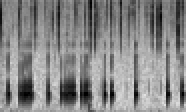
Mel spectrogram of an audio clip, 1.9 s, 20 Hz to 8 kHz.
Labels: {"label": "biophony, knock croak", "recorder": "SoundTrap 300"}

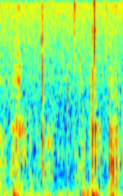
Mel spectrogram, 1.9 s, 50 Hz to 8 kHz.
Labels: {"label": "biophony, knock croak", "recorder": "SoundTrap 300"}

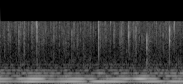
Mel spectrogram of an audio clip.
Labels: {"label": "biophony, midshipman", "recorder": "SoundTrap 500"}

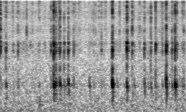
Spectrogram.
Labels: {"label": "ambient", "recorder": "HydroMoth"}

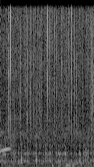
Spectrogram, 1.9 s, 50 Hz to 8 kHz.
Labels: {"label": "biophony", "recorder": "SoundTrap 300"}
{"label": "anthrophony, mechanical", "recorder": "SoundTrap 300"}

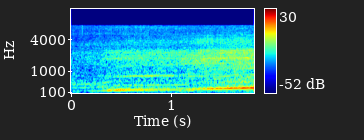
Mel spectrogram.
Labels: {"label": "anthrophony, boat engine", "recorder": "SoundTrap 500"}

